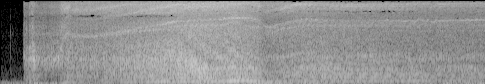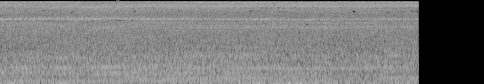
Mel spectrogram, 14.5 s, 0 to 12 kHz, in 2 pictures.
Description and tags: FXLM drone quadrocopter launch close T01 xy
Quadrocopter recorded in a TV studio. Zoom H6 XY mics.
close, launch, drone, helicopter, start, h6, plane, quadrocopter, xy, engine, swirl, propeller, flying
